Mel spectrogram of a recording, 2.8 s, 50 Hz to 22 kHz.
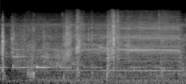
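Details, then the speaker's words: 2015 Ram 3500 6.7L Cummins after changing both fuel filters, key cycled to run for about 5 seconds: steady electric buzz with light burbling as the fuel pump primes the filters, no leaks seen; normal lift pump priming buzz. "if you kind of hear it you hear like the buzz and then like a little bit of burbling so you want to make sure that the fuel is not dripping dripping out so that's your fuel pump priming itself"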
